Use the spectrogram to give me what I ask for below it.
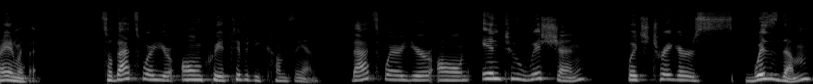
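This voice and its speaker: Her voice is dark and mellow in tone, with lively intonation and a medium pitch for a woman. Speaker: spiritual teacher. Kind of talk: conference presentation.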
